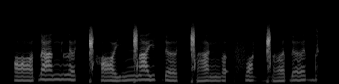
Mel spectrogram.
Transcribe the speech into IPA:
ɒ ɗ a n l ə ǁʰ ɒ j ŋ͡ǁ a j ɗ ə ɡ͡ǁ a ŋ ʌ ʔ f ɒ ɡ͡ǁ ʌ ɗ ə d

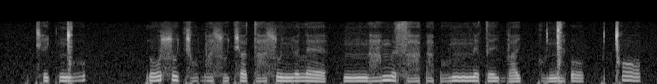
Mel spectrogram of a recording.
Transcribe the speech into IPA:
cʰ ɪ c ŋ͡ǀ o̤ | ɾ o ɬ o c ɔ̤ b a̤ ɬ o̤ cʰ œ t a̤ ɬ u ɲ ø l ɛ | nː a̤ m ʏ s a̤ ʔ a̤ ʔ o̤ nː e t e i̯ b a i̯ kː o̤ ŋ͡ǀ ɛ̤ ʔ o | ǀʰ ɔ

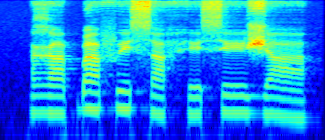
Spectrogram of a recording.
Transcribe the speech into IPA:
ɣ a˨ ɓ a˦ f e˦ s a˨ h e˨ s eː˦ ʒ a˦˨

